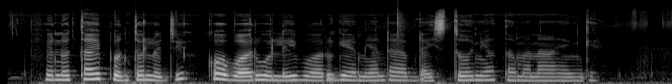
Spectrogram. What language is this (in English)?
Kalenjin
